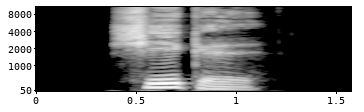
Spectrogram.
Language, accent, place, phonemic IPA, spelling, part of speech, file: German, Germany, Berlin, /ʃɛːkl̩/, Schäkel, noun, De-Schäkel.ogg
- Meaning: shackle, clevis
